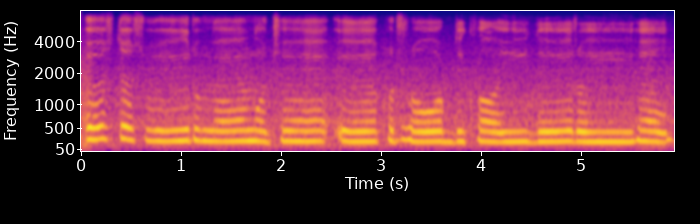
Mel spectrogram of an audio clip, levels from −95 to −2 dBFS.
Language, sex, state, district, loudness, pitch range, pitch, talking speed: Hindi, female, Madhya Pradesh, Katni, -15 LUFS, 210-230 Hz, 220 Hz, 100 wpm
